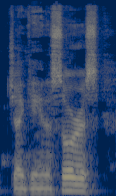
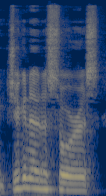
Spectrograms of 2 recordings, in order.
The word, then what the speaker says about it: Giganotosaurus: referring to this animal you don't mistakenly say gigantasaurus the paleontologist would look at you pitifully and say uh-uh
